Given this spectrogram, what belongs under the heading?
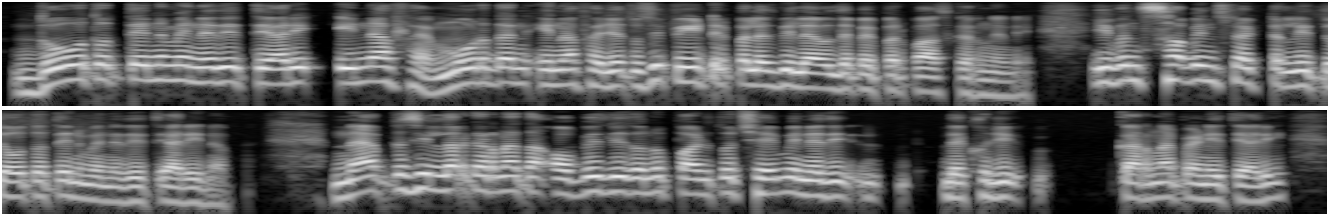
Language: Punjabi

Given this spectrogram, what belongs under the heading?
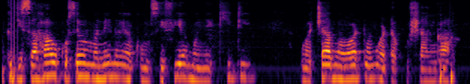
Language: Swahili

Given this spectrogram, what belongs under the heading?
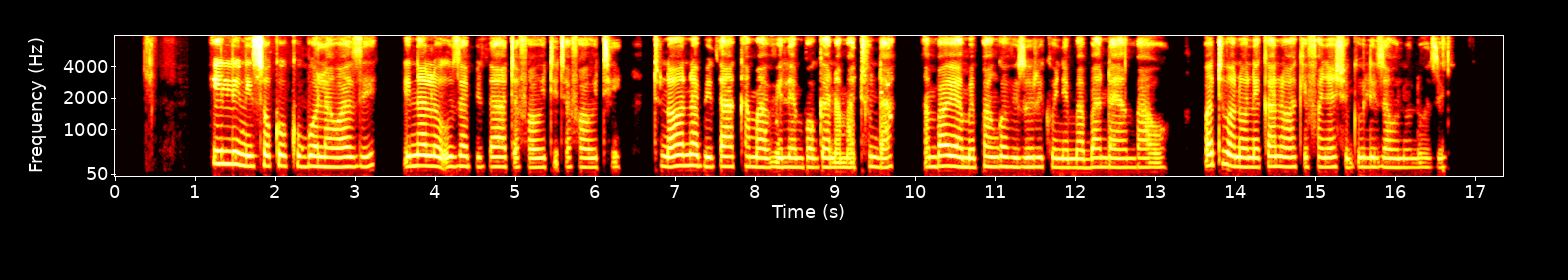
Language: Swahili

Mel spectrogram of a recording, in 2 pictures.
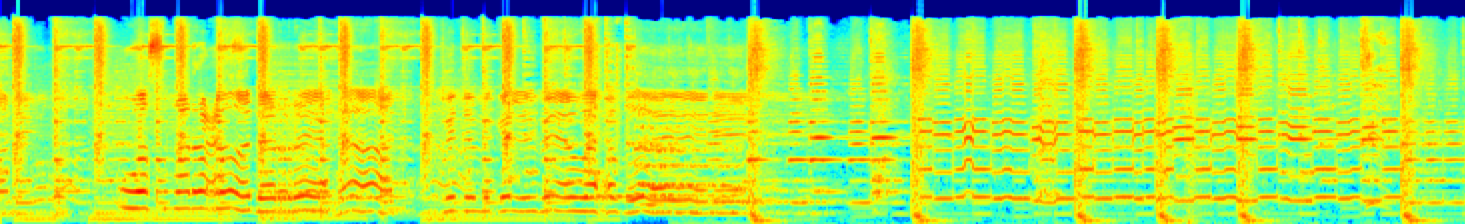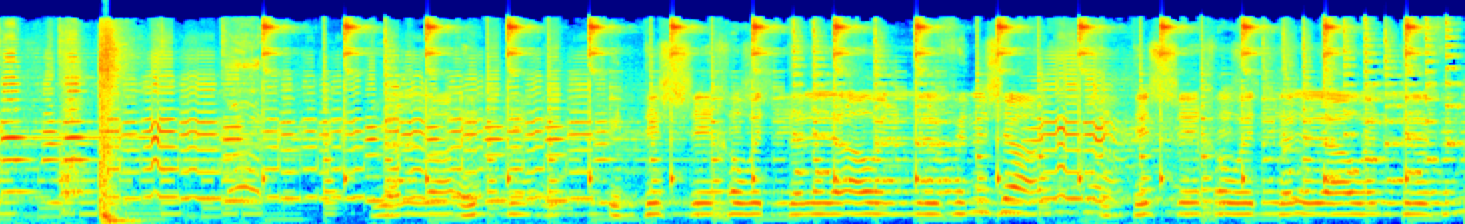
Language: Arabic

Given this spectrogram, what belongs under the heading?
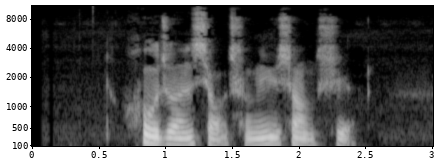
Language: Chinese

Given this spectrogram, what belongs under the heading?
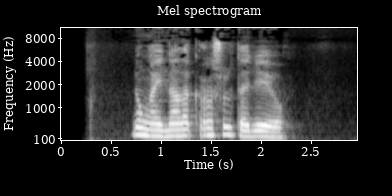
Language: Galician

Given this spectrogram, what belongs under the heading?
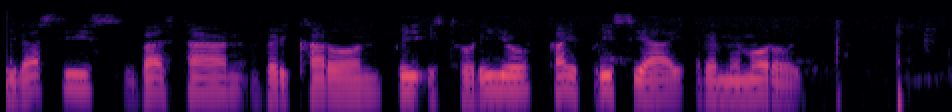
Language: Esperanto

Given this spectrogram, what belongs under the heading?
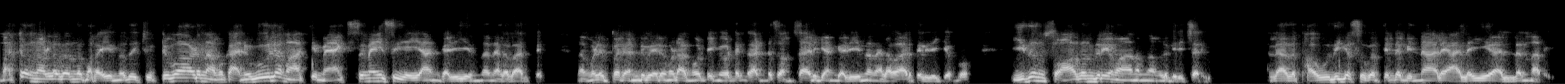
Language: Malayalam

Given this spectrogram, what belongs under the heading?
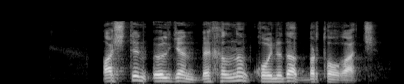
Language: Uyghur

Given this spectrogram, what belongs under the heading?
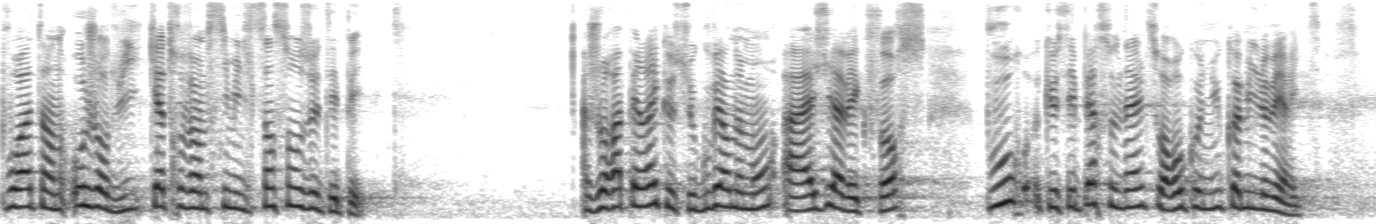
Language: French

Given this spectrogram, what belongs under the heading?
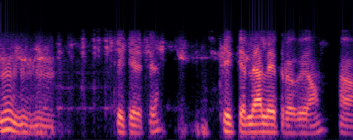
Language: Maithili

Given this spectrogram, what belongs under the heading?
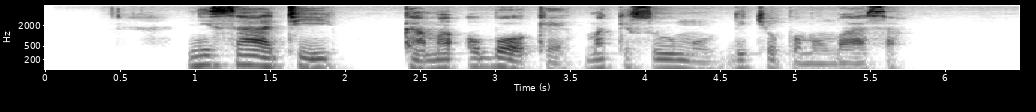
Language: Luo (Kenya and Tanzania)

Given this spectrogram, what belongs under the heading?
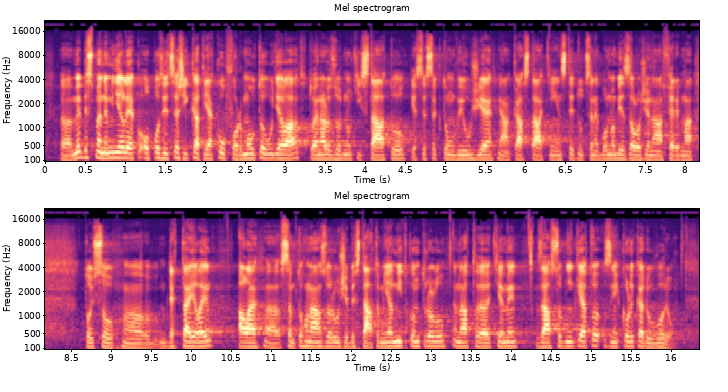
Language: Czech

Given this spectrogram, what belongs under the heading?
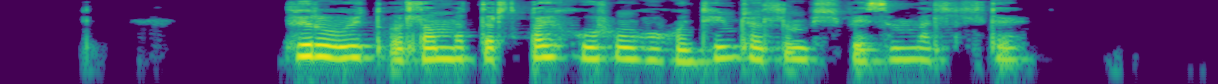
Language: Mongolian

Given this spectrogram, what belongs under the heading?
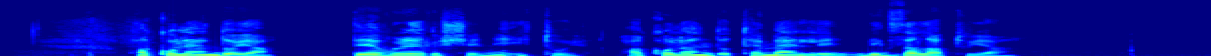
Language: Laz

